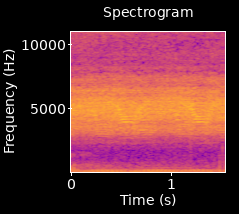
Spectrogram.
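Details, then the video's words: A dense, shrill, unbroken buzz of cicadas fills a backyard where kittens play. The drone stays loud and even from start to finish, with a slight wavering shimmer and nothing else clearly heard. "Cicadas singing to the kittens in backyard"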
